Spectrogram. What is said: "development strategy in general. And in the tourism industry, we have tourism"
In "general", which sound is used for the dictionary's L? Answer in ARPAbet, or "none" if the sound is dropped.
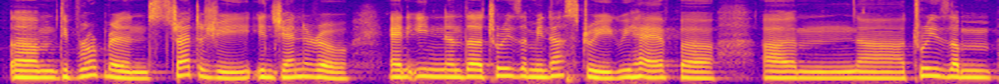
L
